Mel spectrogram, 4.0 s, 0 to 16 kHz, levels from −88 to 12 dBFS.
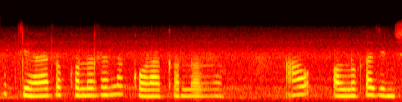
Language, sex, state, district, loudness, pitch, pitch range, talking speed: Odia, female, Odisha, Khordha, -16 LUFS, 245 Hz, 235-270 Hz, 165 wpm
